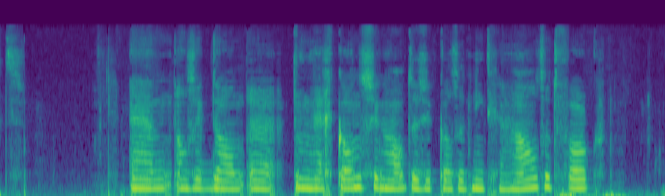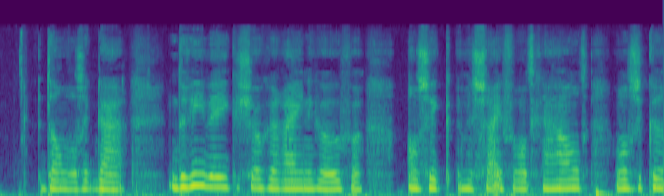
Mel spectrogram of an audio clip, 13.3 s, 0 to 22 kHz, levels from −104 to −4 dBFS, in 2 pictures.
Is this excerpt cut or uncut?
cut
